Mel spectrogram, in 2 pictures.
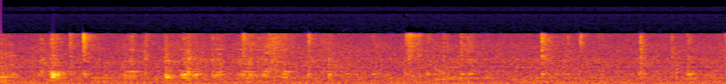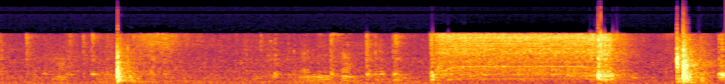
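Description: Small clicks and handling knocks of lock parts, with one sharp knock about eight seconds in. Near the end, an electric screwdriver runs steadily for under two seconds, driving in the lock cylinder's fixing screw, and stops with a click.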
